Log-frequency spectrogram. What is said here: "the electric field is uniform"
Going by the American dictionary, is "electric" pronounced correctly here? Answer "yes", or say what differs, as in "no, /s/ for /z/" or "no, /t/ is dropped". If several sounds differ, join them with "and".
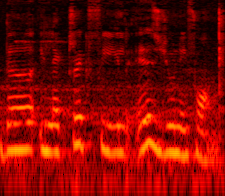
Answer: yes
